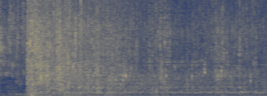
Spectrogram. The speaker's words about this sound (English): Well, we got all of the fat skimmed off, and we're just gonna pour it all through a colander and pitch out all of those solids. Then we'll have our stock ready to go.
